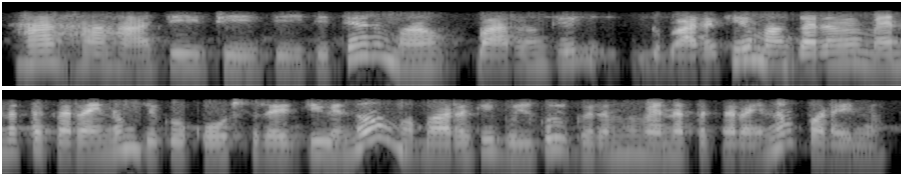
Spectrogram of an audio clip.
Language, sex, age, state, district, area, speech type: Sindhi, female, 60+, Maharashtra, Thane, urban, conversation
